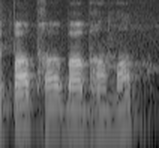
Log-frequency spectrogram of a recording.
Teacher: प, फ, ब, भ, म बोलने के लिए हमें होष्ठ को आपस में मिलाना आवश्यक है। यदि ऐसा नहीं कर पाएंगे, नहीं करते हैं, तो इनका उच्चारण शुद्धतम रूप से नहीं हो पाएगा।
